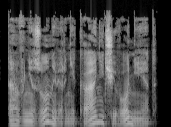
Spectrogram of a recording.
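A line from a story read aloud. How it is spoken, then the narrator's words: Sleepy voice. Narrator (Russian): Матика сонным голосом сказала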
